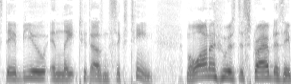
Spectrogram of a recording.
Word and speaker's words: Moana: Speaking of heroines in movies, as Frozen was a giant success, like $1 billion, Disney has just introduced a new heroine called Moana, I believe is how you pronounce it.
